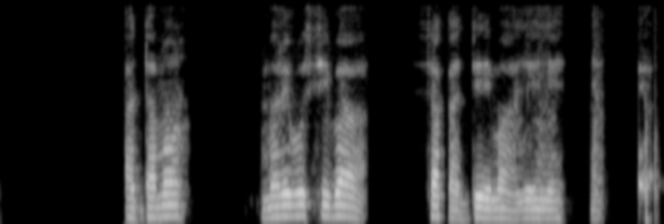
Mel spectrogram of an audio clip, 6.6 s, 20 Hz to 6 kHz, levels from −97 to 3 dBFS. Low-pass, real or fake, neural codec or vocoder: 5.4 kHz; fake; codec, 16 kHz in and 24 kHz out, 2.2 kbps, FireRedTTS-2 codec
